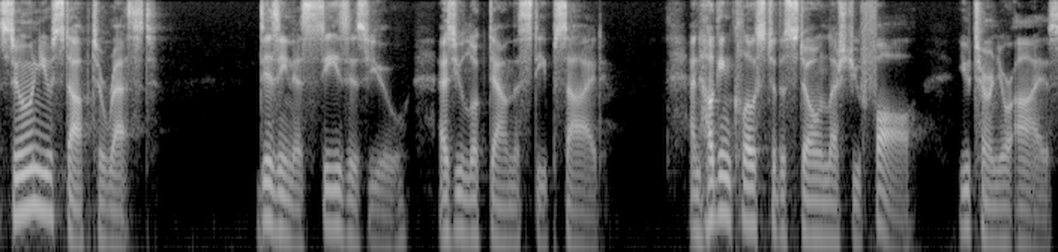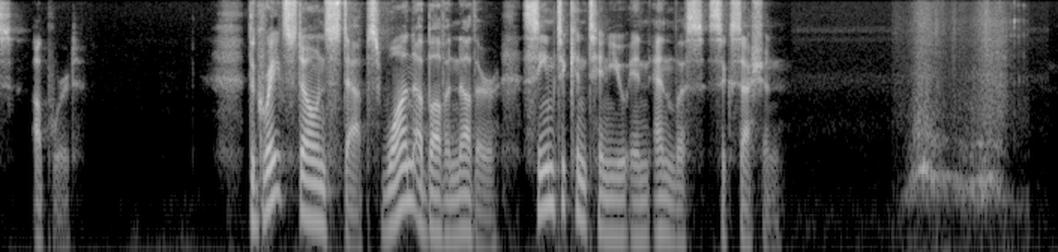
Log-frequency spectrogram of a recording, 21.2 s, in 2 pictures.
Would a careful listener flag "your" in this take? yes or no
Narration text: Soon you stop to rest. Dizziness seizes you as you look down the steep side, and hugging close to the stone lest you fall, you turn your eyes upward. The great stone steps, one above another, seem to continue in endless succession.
no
